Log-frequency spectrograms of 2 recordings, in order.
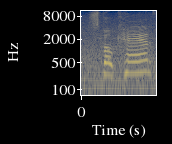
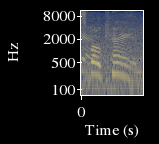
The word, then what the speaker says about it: Spokane: good we must show our new friend wait pronounce it for us one more time okay Spokane not Spokane not some of you guys back home can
